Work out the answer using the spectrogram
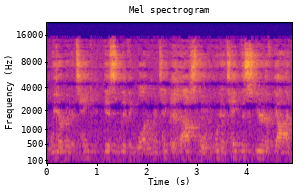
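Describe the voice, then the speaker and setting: A fairly high-voiced American preacher delivers a colloquial evangelistic sermon, level in tone and brisk, leaning on repeated phrases for emphasis. He's at a live church gathering in a large room, picked up from a distance. The audio echoes heavily and is noisy.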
